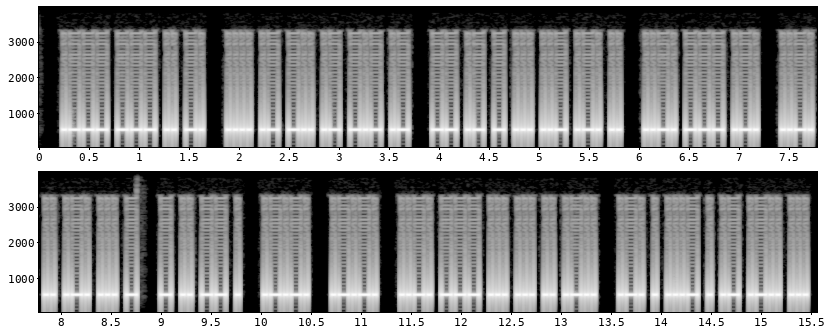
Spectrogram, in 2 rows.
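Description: Morse code, heard as a keyed tone, about 36 wpm, 550 Hz. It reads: JOIN HADAKA MATSURI FOR FIRST TIME <AR> <AR> FOSSIL REVEALS
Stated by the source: Morse code news headlines practice sent at 35 wpm.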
